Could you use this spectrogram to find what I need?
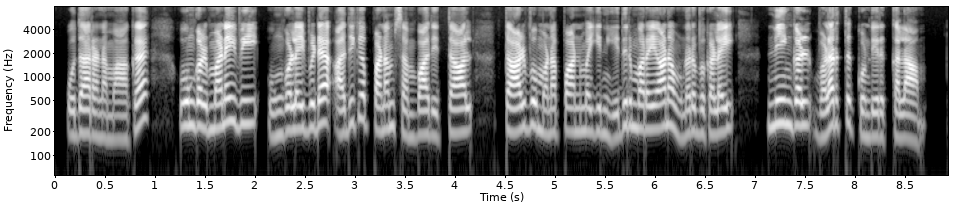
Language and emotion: Tamil, neutral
